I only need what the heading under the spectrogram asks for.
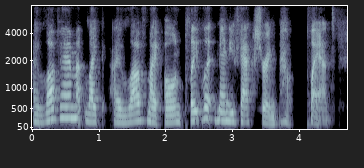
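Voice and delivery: normal talking voice

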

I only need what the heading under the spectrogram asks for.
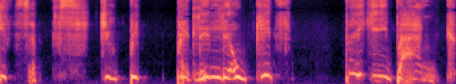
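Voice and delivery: very high, hissing voice. Crystal takes a deep breath and answers the question; hissed. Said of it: "she hissed".

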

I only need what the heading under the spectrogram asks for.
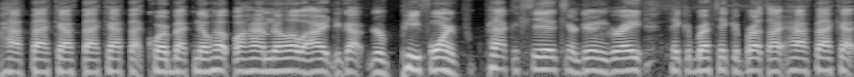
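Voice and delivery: rapid-fire, nonstop auctioneer patter, rattled off. Retelling what the spotter says during the race: imitating a spotter's rapid auctioneer patter. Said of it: "it sounds like an auctioneer".

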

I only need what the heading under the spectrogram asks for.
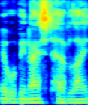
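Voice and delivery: put-on sorrowful child character voice. Voicing a child who has been crying and thanks the player: voicing a sorrowful child. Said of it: "there's, like, sorrow in his eyes".

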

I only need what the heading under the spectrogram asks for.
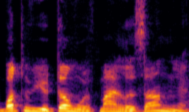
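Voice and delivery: heavy fake Italian accent. Discussing the live-action Garfield movies, quoting Garfield in a mock Italian accent. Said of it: "Is Garfield Italian now?".

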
